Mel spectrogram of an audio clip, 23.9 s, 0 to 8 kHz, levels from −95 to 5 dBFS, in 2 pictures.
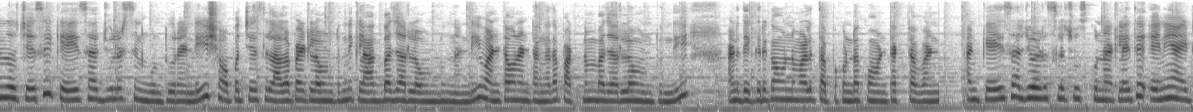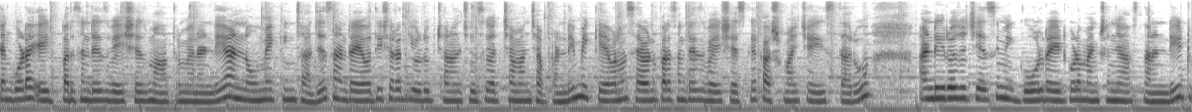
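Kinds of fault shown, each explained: Nothing stood out as a fault on listening to this audio.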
